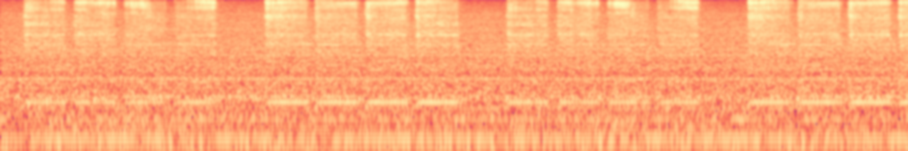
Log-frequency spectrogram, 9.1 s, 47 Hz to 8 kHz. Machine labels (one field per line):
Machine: slide rail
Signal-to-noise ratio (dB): -6 dB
